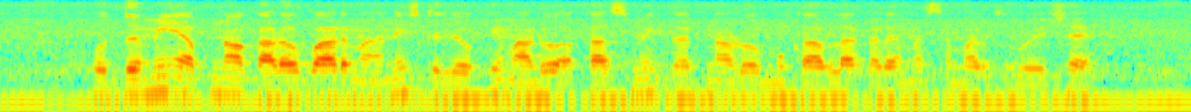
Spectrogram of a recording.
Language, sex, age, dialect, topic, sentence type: Maithili, male, 25-30, Angika, banking, statement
